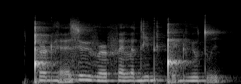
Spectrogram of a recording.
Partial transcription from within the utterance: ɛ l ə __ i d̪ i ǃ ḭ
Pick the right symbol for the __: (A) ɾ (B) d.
B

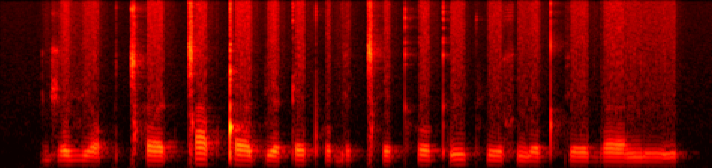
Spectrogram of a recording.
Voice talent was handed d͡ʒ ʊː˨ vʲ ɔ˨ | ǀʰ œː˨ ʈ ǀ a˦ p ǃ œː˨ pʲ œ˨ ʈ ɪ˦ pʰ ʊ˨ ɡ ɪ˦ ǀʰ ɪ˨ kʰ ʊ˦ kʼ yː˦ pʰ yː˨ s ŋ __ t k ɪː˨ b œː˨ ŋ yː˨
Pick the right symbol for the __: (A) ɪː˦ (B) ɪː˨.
B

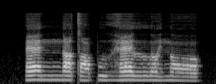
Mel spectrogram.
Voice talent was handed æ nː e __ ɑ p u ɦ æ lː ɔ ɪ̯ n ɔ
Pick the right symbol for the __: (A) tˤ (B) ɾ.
A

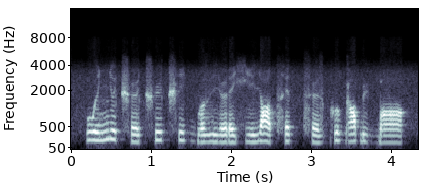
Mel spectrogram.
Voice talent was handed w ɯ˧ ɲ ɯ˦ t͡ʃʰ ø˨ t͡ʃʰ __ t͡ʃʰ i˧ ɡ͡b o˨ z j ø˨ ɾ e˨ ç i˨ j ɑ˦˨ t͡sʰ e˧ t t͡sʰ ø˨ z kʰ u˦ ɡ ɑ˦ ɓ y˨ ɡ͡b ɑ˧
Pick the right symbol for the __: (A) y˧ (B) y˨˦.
A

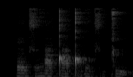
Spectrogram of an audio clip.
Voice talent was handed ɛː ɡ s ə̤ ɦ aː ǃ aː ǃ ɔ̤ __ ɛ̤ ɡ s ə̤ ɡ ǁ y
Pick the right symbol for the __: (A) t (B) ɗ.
B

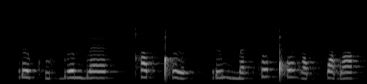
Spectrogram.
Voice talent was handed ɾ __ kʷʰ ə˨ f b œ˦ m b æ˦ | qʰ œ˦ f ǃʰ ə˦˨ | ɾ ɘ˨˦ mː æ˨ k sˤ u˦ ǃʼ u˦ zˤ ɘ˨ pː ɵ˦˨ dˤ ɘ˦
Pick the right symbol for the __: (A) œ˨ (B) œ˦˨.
B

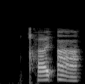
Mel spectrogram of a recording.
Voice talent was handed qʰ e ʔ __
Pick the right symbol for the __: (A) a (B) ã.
B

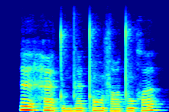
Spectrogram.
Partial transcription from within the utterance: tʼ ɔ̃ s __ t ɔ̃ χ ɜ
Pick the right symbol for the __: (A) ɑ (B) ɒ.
A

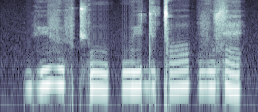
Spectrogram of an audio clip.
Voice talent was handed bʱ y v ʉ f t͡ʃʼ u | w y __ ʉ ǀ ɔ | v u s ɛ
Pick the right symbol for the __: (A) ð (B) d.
B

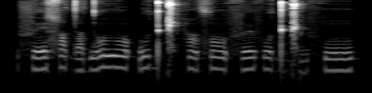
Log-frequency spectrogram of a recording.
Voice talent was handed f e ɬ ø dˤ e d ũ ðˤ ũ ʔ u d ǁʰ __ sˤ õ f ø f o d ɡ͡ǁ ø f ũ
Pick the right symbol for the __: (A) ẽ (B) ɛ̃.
A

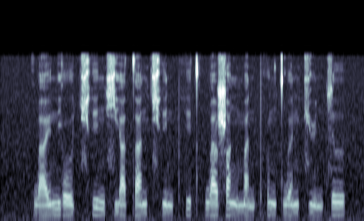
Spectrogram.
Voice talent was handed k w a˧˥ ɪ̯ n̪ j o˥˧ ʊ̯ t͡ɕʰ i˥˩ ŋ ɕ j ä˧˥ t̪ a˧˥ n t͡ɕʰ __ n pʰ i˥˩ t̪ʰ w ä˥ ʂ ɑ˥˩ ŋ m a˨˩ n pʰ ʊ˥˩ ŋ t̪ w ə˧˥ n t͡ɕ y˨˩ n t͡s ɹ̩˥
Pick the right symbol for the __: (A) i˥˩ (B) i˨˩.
B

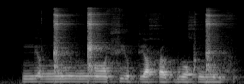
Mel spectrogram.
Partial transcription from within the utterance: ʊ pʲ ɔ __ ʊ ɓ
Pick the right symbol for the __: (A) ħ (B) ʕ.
A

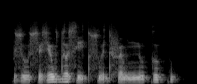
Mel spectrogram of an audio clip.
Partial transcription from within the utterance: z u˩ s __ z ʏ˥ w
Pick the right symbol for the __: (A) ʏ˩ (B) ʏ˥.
A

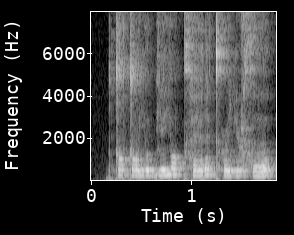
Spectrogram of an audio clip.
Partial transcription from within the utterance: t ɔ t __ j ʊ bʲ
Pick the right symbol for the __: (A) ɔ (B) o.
A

